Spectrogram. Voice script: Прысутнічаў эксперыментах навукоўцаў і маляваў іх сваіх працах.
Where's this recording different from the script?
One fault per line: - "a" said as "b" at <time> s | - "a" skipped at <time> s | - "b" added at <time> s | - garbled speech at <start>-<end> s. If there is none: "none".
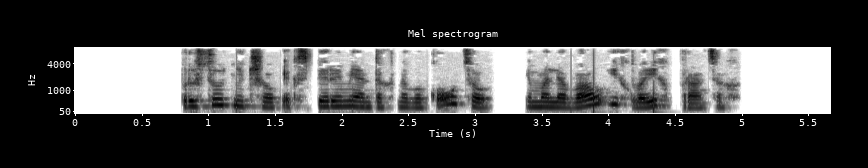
none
